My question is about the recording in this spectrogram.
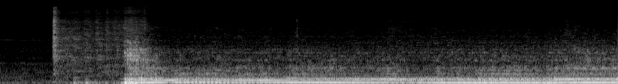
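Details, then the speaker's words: Car with a Flowmaster X-pipe and 2.5-inch exhaust all the way back; its mufflers were crushed and then cut off. After the start, a deep, loud, booming, raw idle: loud exhaust with the mufflers removed. "It's already got the Flowmaster X pipe in it. 2.5-inch exhaust all the way back. I cut them off."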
